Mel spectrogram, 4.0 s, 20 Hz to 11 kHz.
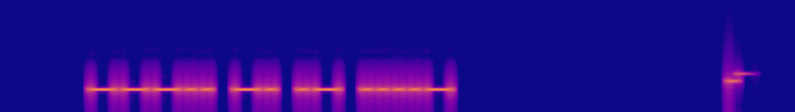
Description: Morse code, heard as a keyed tone, about 30 wpm, 700 Hz. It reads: 8NA4
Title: Common Cut Numbers - 4-Digit 30wpm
